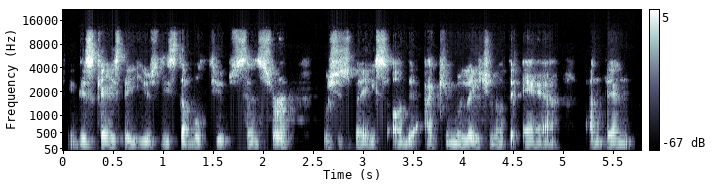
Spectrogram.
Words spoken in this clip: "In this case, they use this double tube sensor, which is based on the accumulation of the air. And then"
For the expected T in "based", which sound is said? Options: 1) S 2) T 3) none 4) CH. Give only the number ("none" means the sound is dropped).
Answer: 2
